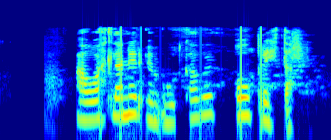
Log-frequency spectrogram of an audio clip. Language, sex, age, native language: Icelandic, female, 30-39, Icelandic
